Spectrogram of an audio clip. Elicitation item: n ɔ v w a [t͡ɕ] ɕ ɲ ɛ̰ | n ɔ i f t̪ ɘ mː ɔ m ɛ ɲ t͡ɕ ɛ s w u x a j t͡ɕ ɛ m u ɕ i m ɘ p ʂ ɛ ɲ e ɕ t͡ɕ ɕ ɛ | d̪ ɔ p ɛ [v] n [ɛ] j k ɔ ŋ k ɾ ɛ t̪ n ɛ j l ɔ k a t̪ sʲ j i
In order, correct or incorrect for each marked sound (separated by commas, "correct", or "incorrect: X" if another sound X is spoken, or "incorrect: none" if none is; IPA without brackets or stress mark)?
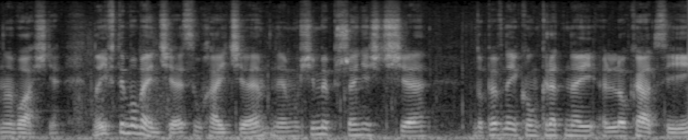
incorrect: none, correct, correct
